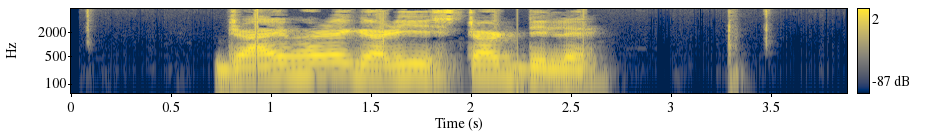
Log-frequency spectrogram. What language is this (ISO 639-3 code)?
asm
